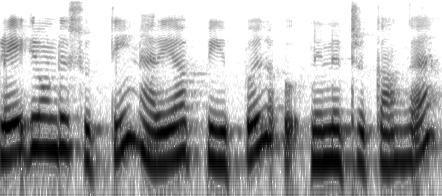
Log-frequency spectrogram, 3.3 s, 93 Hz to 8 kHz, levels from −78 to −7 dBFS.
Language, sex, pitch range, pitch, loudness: Tamil, female, 205-270 Hz, 230 Hz, -14 LUFS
